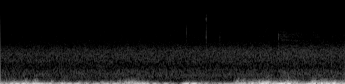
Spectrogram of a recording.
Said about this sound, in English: But I think it's very windy today, so I'm using a little wind blocking technique by facing the mic away from the wind. Facing in the direction that the wind is blowing, so it's not blowing straight into it.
